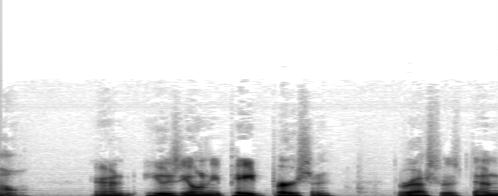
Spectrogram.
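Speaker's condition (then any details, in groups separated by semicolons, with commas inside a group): ALS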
